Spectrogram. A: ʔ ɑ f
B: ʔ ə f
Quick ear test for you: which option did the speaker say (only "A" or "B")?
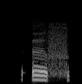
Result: B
